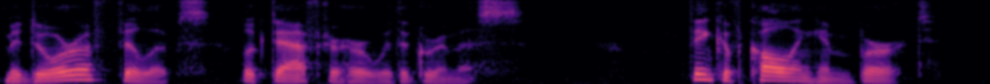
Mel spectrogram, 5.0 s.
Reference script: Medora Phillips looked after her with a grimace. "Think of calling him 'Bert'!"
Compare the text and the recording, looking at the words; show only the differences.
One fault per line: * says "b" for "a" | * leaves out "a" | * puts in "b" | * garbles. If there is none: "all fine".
all fine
